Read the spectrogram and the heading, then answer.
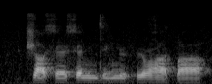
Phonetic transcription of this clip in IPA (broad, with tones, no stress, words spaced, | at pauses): t͡ʃa˦˨xɛ˦ xɛ˦ŋnde˦ŋø˦˨ hø˦ʕa˦˨k͡pa˦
